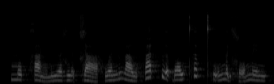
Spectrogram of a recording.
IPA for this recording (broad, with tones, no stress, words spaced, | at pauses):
mo˨˩p̚xa˧˩ŋmi˨˩ə̯zḭ˧˨ə̯ t͡ɕaː˧˩hwə˨˦nva˨˩w fa˦˥t̚fɨ̰˧˨ə̯ɓɔ˨˦wt̪ʰə˦˥p̚ t̪ʰṵ˧˥ŋə̰˧˨jso̰˧˥ me˧ŋ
